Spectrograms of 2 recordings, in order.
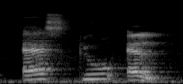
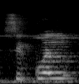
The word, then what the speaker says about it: SQL: तो देखिए, एसक्यूएल का जो उच्चारण है इसे SQL भी हम बोलेंगे, या बहुत लोग इसे सिक्वल भी बोलने का काम करते हैं।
